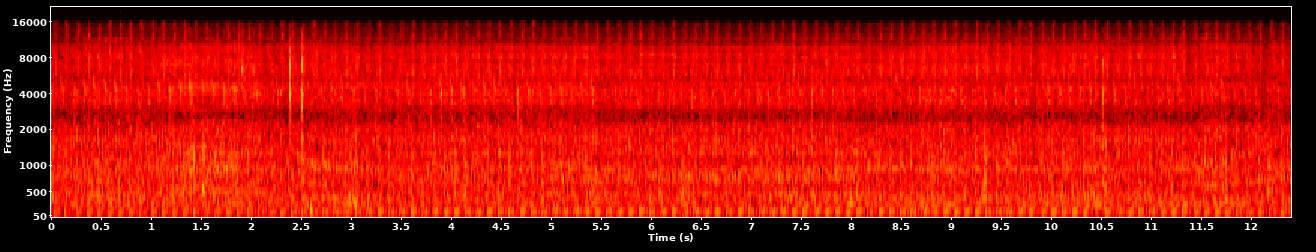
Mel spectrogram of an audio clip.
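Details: 2010 Honda Biz 125 just back from an engine rebuild, idling: a steady light knock rides each firing stroke, around three per second. The mechanic says it is piston skirt slap; the owner doubts it. Cause unconfirmed.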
